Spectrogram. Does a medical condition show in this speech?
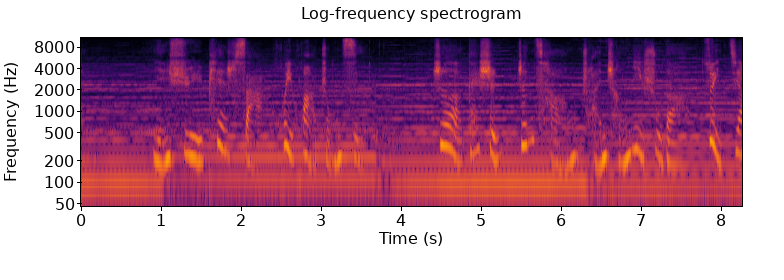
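No.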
